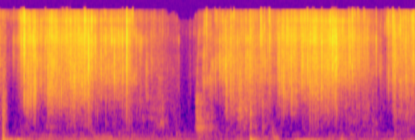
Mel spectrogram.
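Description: White cloud slime on a wooden table is crumbled, squeezed and pressed with fingers and long nails, making a dense, bright crackling and crinkling with many tiny snaps. The quiet, close texture eases into a brief lull near the middle before the crunchy crackle resumes.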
